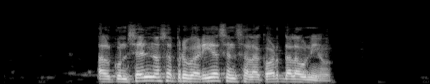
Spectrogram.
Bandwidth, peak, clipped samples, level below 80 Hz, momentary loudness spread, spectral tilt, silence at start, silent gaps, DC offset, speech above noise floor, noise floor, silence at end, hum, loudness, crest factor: 6.8 kHz; -2 dBFS; under 0.1%; -56 dBFS; 8 LU; -7.5 dB/octave; 1 s; none; under 0.1%; 61 dB; -73 dBFS; 1 s; none; -13 LUFS; 14 dB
